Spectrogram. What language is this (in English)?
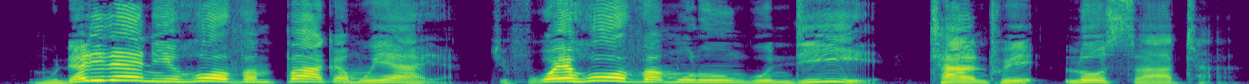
Nyanja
